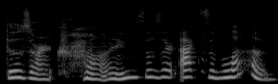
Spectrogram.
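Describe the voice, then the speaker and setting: A woman's voice: sits high, takes it slowly. A woman playing a cute, lovesick young stalker girl in an ASMR roleplay, with a coy, pouty, dramatic delivery. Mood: self-righteous, defensive.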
